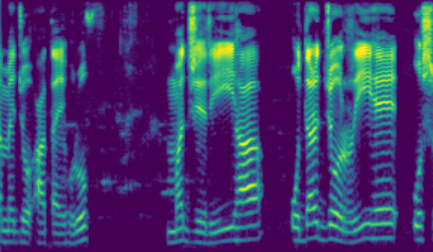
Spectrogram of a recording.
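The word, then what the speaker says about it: مجريها: پڑھتے ہیں پیچھے ہجے، اور صرف ری کی جگہ رے کریں گے، تو یہ حروف بن جائے گا مجریہا کی جگہ مجریہا۔ اب یہ حروف ہے کہاں،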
